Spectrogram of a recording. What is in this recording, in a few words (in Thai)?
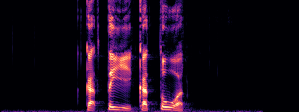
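"กะติ๊บกะต้วด" ภาษาโคราช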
